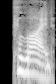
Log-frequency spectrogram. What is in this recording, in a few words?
"collide", voice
